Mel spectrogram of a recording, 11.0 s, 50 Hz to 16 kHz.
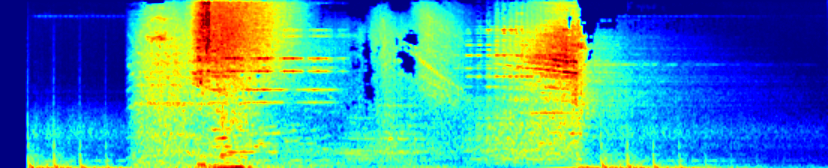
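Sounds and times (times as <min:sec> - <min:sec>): bright rising synth swell: 0:01.8 - 0:07.8.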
